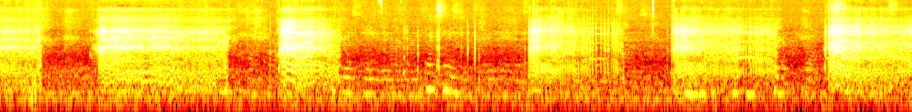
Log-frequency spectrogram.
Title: Not even a day old and already snores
